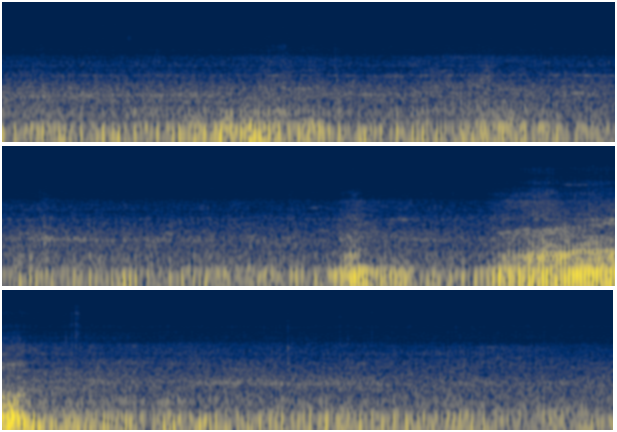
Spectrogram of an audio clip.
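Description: Motorcycle engine running while riding through town streets, heard from the bike. It grows louder for about a second and a half, starting about eleven seconds in.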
